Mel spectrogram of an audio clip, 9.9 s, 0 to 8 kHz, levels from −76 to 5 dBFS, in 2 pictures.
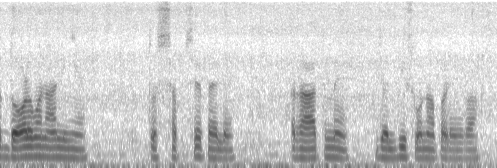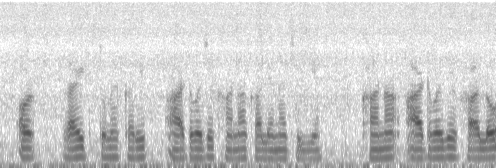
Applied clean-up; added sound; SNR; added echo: none; Rain; 13 dB; none.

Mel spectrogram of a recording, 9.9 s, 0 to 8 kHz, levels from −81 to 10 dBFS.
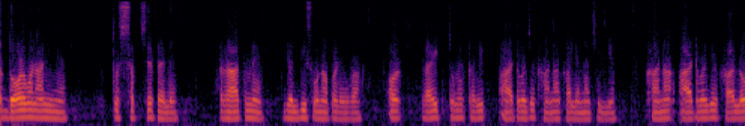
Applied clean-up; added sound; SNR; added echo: neural separator model SepFormer DNS4.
